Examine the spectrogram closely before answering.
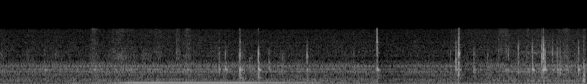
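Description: Steady hum of running machinery, with a low rumble for about two seconds near the start and several sharp clicks scattered through it.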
